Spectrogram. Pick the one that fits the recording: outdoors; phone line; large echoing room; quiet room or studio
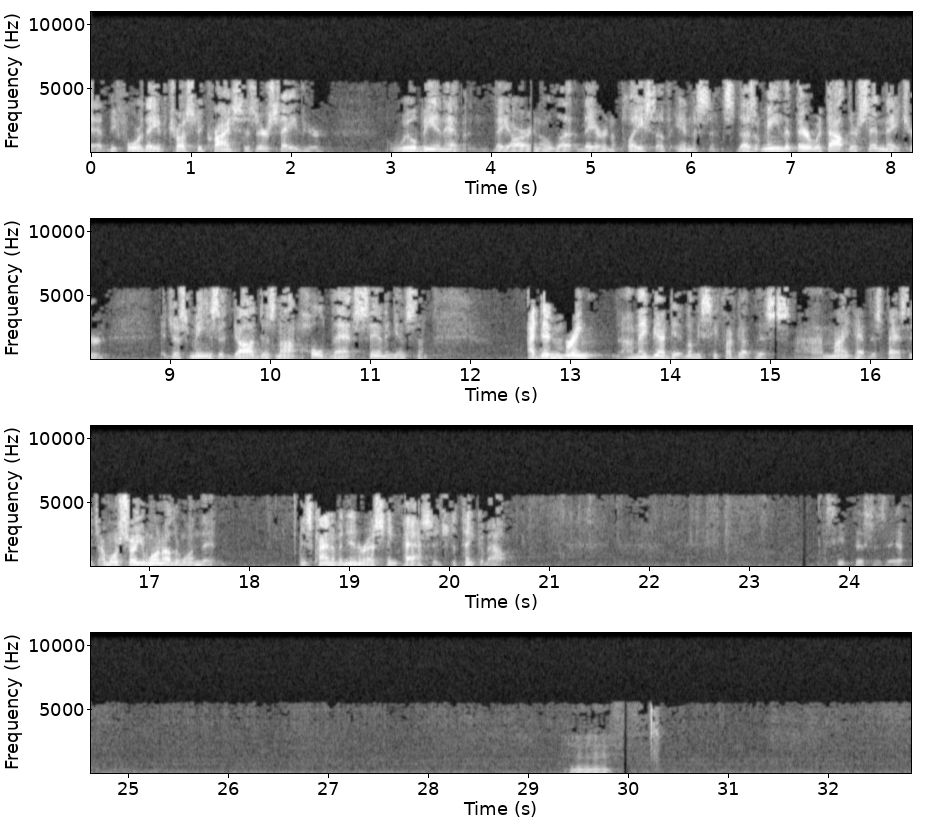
large echoing room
